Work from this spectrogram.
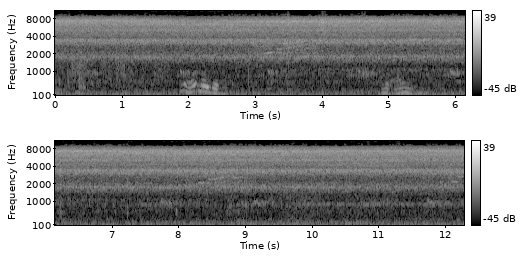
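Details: Edison, a baby monkey nine days old in a park and seeming energetic, utters two wavering, descending squeals a few seconds apart, partly masked by a strong continuous high hiss.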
